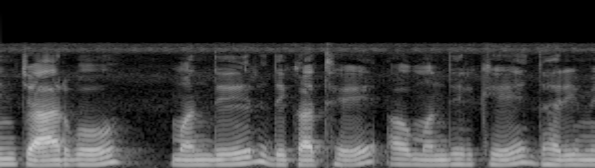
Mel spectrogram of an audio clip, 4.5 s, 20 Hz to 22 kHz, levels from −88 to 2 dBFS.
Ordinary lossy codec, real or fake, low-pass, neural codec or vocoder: none; real; none; none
